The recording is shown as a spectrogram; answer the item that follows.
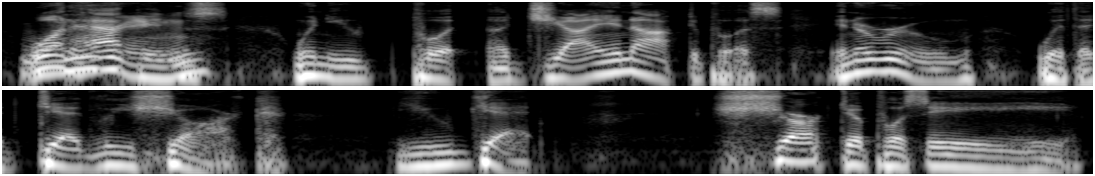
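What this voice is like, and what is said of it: Dramatic movie trailer voice. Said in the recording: “a good ... Trailer voice.”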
